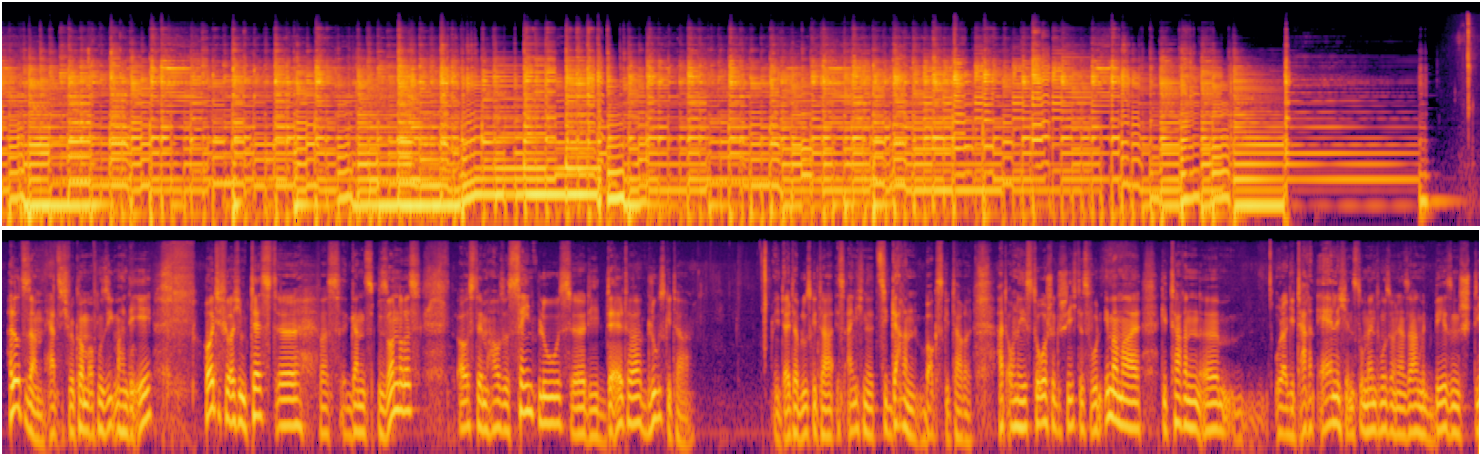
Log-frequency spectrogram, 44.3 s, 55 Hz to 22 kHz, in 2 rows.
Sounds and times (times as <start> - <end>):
Strum: 0.0 - 22.1
Blues: 0.0 - 22.2
Speech: 22.2 - 24.5, 25.2 - 32.6, 33.6 - 44.3.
